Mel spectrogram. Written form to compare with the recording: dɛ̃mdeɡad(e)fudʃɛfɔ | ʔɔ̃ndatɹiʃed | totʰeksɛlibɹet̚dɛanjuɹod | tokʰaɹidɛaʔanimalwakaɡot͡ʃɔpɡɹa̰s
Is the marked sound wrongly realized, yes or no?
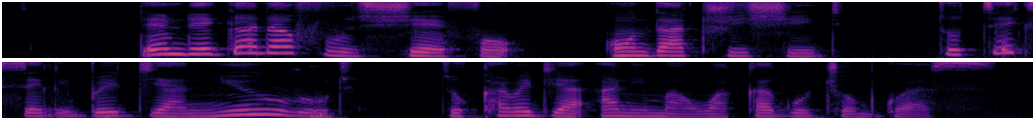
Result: yes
